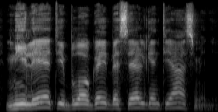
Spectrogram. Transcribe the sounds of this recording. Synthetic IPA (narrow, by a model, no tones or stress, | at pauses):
mʲiːlʲeːt̪ʲiːblˠoːɡɐɪbʲɛsʲɛlʲɡʲɛnʲt̪ʲiːɑːsʲmʲɛ̰nʲḭː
